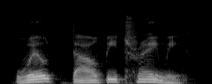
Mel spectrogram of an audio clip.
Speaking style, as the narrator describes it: said, calmly

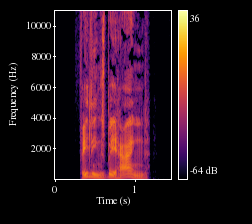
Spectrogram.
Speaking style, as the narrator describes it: snapped old Nutcracker

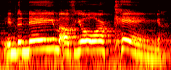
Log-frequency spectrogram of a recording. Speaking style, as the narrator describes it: he boomed

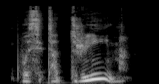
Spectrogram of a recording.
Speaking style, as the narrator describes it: muttered

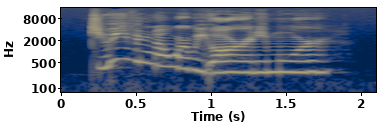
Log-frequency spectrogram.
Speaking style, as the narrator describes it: the boy sighed

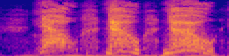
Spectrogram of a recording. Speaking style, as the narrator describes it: hisses the voice in his ear

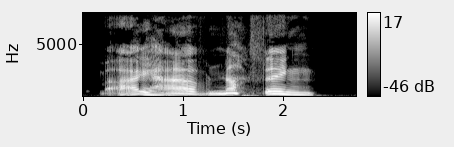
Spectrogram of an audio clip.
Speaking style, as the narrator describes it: In a frail, cracking voice, he quietly let out

